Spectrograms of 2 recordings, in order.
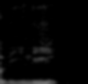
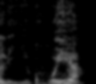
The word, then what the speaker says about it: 李逵: 刚才咱们说了一个人物，我说的叫李黎，其实这是一个多音字，这个呢是个多音字，也念魁，平声。念这个李是这个三声，应该在这人名里头念魁。这个李逵他是嬴姓李氏，是战国时期的魏国人。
